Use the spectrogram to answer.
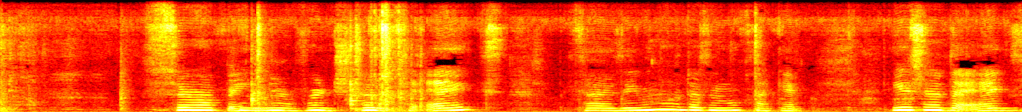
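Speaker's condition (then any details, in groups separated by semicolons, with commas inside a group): Brain injury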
